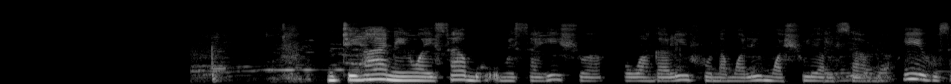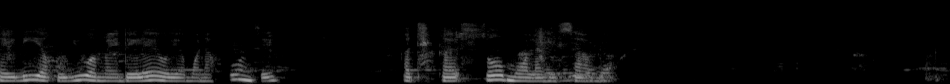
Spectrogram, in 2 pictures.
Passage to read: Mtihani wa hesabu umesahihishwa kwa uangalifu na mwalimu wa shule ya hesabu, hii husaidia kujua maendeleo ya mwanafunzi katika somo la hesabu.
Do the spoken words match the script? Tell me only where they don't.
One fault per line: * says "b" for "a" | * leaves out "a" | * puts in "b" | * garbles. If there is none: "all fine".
all fine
